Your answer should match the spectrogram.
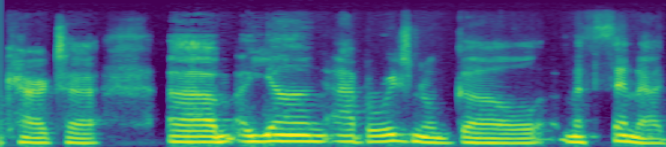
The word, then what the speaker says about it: Mathina: a young Aboriginal girl, Mathina. Did I pronounce that right? Is that? That's the way I pronounce it too.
